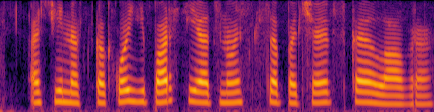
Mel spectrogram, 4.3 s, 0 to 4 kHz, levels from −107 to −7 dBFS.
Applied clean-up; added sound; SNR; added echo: neural separator model SepFormer WHAM!.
